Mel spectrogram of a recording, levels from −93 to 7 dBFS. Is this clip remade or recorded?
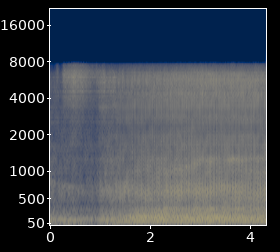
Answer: remade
